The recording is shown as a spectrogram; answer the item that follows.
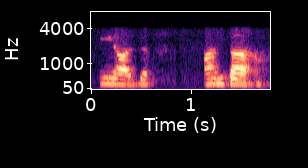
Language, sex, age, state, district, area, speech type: Nepali, female, 30-45, West Bengal, Jalpaiguri, urban, conversation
